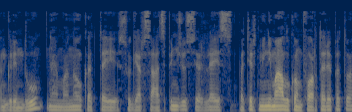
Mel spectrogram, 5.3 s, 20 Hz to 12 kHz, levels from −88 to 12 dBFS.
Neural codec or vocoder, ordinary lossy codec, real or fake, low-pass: vocoder, 44.1 kHz, 128 mel bands, Pupu-Vocoder; MP3, 32 kbps; fake; 10.8 kHz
